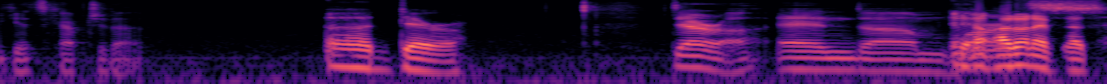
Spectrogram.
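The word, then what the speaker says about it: Daraa: to that he gets captured at uh dara dara and um that's how you pronounce it and uh basically what was their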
